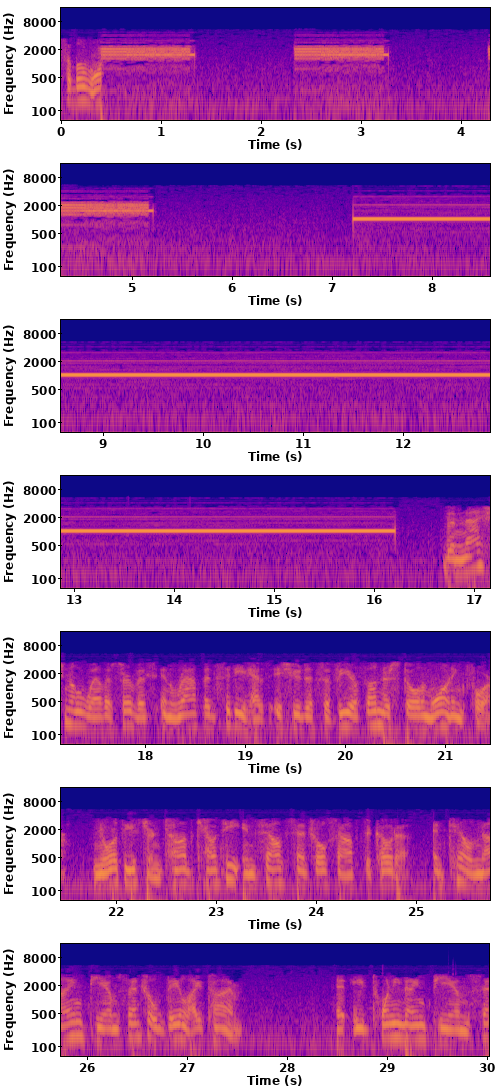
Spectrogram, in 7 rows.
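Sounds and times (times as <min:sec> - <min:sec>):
screechy digital data bursts: 0:00.4 - 0:01.4, 0:02.3 - 0:03.3, 0:04.3 - 0:05.3
steady warning alarm tone: 0:00.4 - 0:01.4, 0:02.3 - 0:03.4, 0:04.3 - 0:05.3.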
